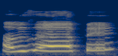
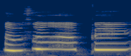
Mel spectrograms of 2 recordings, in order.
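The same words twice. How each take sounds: First: High, rising happy cry. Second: High, near-crying with stress on so; teary joy. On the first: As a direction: sing out the happiness. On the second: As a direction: tearfully lean on so. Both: Real, not acted. Repeated joy.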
